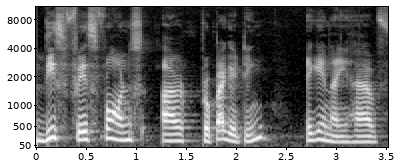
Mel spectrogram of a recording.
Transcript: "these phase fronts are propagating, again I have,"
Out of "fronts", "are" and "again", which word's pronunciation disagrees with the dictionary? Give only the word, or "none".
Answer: fronts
